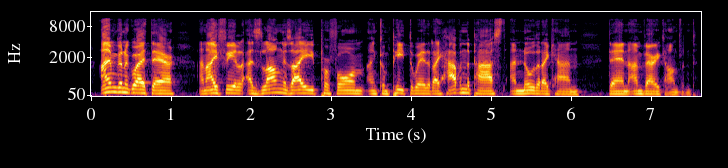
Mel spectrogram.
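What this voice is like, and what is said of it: Northern Irish accent. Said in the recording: “You have a Northern accent.”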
